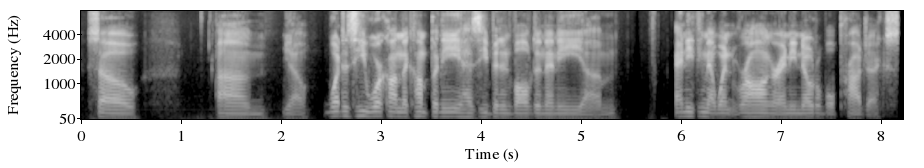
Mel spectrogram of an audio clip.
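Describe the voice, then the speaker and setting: A man playing a calculating colony leader in a tabletop game, speaking in a deliberate, formal, halting way. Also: on the low side, steady tone, bright, forceful tone, dry recording. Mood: measured. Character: measured, calculating male colony leader giving orders.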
